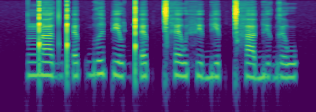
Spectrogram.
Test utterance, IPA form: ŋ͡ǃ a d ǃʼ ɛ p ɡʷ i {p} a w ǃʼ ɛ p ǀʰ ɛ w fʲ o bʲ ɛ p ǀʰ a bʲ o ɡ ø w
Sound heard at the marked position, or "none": pʲ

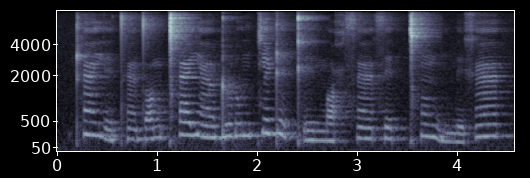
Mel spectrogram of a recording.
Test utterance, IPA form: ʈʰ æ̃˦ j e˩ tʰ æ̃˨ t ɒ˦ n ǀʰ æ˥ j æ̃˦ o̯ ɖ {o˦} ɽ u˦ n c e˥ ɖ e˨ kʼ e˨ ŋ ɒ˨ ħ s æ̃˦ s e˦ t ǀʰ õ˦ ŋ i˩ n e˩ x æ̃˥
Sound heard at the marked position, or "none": u˦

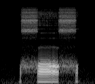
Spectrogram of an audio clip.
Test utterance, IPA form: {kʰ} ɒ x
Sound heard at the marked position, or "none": x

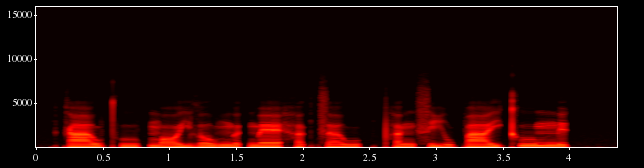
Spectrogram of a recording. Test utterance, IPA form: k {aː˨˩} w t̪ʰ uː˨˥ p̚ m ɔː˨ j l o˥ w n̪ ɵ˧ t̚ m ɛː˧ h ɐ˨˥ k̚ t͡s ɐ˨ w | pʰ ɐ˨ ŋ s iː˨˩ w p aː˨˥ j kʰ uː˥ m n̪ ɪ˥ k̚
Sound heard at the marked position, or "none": aː˨˥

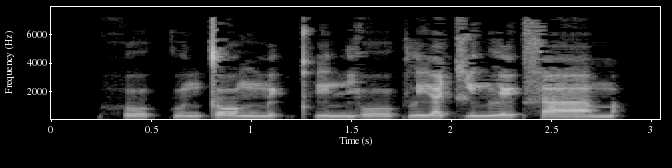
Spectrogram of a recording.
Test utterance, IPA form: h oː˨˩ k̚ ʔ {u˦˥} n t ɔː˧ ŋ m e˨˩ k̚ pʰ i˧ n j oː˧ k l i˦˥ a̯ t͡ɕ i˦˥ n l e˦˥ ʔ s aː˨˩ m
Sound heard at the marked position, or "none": u˩˦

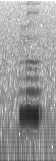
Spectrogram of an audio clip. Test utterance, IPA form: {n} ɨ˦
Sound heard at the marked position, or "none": n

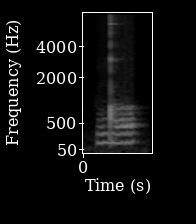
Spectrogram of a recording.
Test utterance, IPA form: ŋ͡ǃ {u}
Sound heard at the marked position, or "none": o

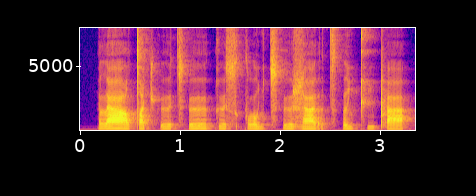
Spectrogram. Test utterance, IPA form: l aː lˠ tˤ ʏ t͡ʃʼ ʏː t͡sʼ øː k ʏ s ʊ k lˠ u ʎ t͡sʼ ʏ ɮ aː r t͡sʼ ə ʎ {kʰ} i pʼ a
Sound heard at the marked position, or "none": kʰ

